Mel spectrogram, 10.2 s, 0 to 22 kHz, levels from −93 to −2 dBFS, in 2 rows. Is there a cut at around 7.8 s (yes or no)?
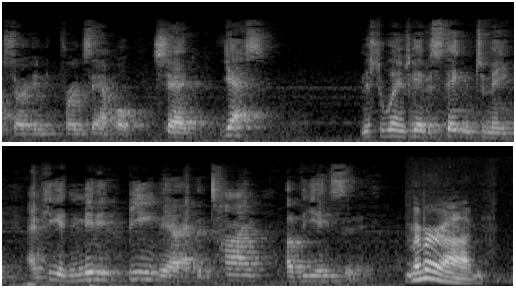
no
